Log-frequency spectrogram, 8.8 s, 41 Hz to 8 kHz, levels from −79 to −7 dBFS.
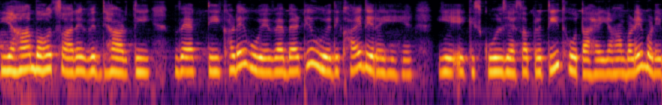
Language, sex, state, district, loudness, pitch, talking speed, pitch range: Hindi, female, Bihar, Madhepura, -18 LUFS, 225 Hz, 165 wpm, 220-240 Hz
